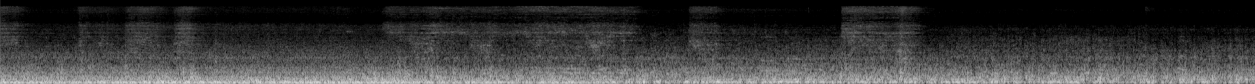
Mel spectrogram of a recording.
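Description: Train rolling slowly along the track, a steady low rumble of the locomotive and wheels, with two brief hissing bursts about seven and nine seconds in; the rumble eases in the second half.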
